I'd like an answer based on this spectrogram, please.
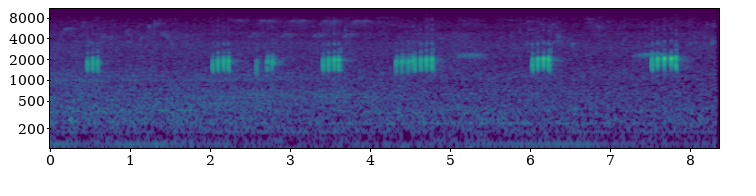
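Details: Frogs calling back and forth in the Shuhekien Japanese garden of Sanzen-in temple, Ohara, Kyoto, Japan: short rapid pulsed bursts in a mid-high register, repeated about every one and a half seconds, with a few soft whistled notes between them.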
